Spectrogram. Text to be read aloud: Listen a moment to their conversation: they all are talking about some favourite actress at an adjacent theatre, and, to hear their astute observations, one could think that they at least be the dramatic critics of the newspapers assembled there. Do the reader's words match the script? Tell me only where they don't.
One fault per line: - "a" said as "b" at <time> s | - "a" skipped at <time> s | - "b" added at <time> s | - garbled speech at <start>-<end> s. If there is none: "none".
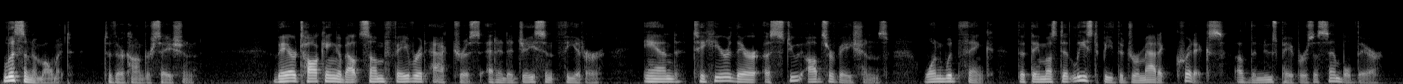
- "all" skipped at 2.9 s
- "could" said as "would" at 9.4 s
- "must" added at 10.4 s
